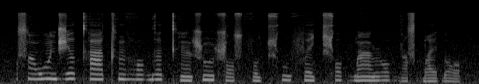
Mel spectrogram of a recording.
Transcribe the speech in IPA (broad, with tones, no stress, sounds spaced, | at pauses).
sˤ ə̃˦ w ɔ̃˦ d͡ʒ ɜ˦ kʰ a˦ tʰ ə̃˦ ɦ ɔ˦ ɡ ɜ˦ kʰ ɛ̃˨ ʂ ũ˦ ʂ u˨ sˤ f u˨ t͡ɕʰ u˦ f ɛ˦ t͡ɕʰ ɔ˦ ɡ͡b ã˦ ɹ ɔ˦ ɡ a˨ sˤ ɡ͡b ɛ˨ ɗ ɔ˨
